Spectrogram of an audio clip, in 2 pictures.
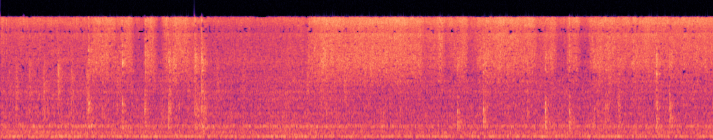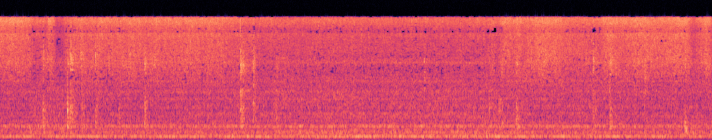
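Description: Noodles and prawns stir-frying in a hot wok: a steady sizzle, with the repeated scrape and click of the spatula against the wok over a constant low hum.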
